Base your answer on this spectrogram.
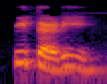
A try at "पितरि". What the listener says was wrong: ওখানে তো যেরকম পিত্রহ যেরকম রয়েছে, ওখানে তয়ের পরে দেখুন কোনো তো মানে আপনার কোনো মানে হলন্ত চিহ্ন কিছু নেই, সেই জন্য ও তয়ের পরে যে অকারটা ওটা পুরোটা উচ্চারণ করতে হবে, পিতৃ নয়, পিতরি। তটা পুরোটা বলতে হবে।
